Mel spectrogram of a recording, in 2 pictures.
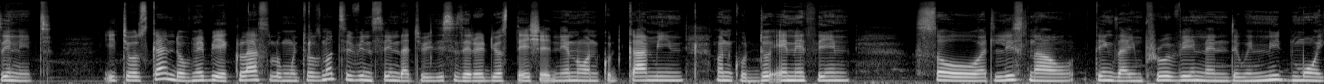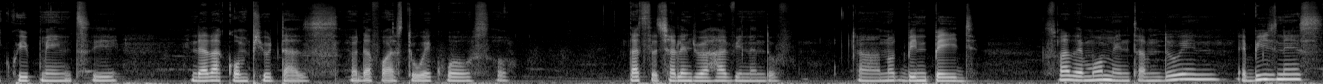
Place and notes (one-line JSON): {"title": "Sinazongwe Primary School, Sinazongwe, Zambia - I used to work as a data collector...", "date": "2016-08-06 12:00:00", "description": "At the time I was staying with Zongwe FM, in August 2016, I found two young ladies working there in a group of five youths presenters. After making a recording with Patience Kabuku, here, we are sitting with Monica Sianbunkululu in the yard of Sinazongwe Primary listening to her story of how, as a lady, she found her way as a radio-maker with Zongwe FM. The children of the caretaker are playing in the yard; occasionally they try to attract our attention; we pause and listen to the girls singing across the yard... The radio helped her, she says, even to find a payed job as a data collector at the road construction company...\nThe recording forms part of THE WOMEN SING AT BOTH SIDES OF THE ZAMBEZI, an audio archive of life-story-telling by African women.", "latitude": "-17.25", "longitude": "27.45", "altitude": "496", "timezone": "Africa/Lusaka"}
